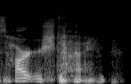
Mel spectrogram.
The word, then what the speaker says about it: Hartenstein: But then I put it to the other group that hadn't canceled me, and I asked, and they were like, well, he's German, and that's his that's how you pronounce Hartenstein in Germany.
